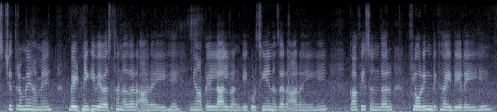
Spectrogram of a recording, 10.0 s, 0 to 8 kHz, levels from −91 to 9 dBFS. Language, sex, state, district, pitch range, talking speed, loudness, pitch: Hindi, female, Maharashtra, Nagpur, 195-215 Hz, 170 wpm, -18 LUFS, 205 Hz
